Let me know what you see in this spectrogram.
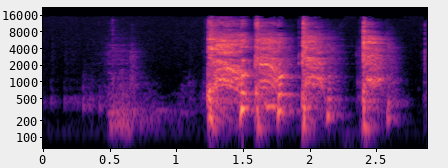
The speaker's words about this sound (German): Ich muss nochmal husten kurz.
